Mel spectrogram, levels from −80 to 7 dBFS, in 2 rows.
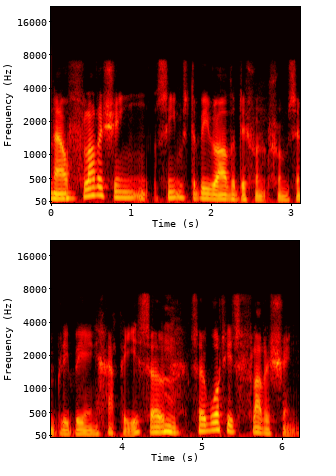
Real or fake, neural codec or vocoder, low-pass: fake; vocoder, 44.1 kHz, 128 mel bands every 512 samples, BigVGAN v2; 7.2 kHz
